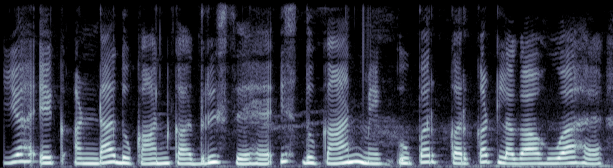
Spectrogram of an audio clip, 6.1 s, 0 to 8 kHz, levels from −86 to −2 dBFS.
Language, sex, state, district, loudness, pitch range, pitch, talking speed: Hindi, female, Jharkhand, Palamu, -13 LUFS, 230-295 Hz, 250 Hz, 145 wpm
